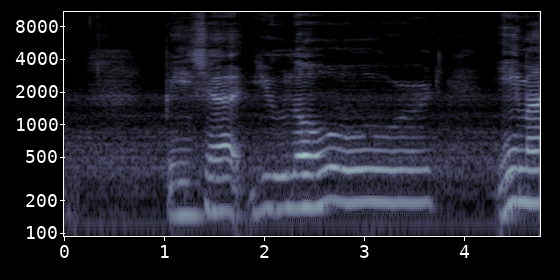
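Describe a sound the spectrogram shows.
An elderly woman speaks up close in a drawn-out, singing voice.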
